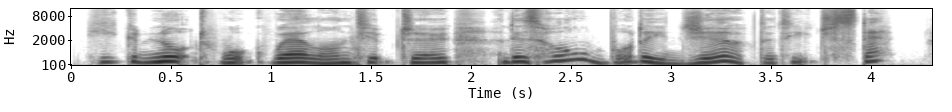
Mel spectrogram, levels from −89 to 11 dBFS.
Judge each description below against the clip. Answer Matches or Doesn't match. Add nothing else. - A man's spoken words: Doesn't match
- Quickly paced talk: Matches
